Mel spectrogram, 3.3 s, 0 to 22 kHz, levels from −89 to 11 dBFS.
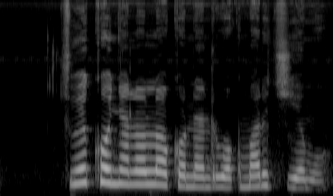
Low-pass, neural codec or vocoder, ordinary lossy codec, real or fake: none; none; none; real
